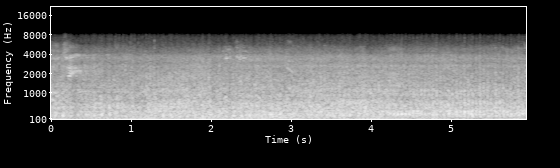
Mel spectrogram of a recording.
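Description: Rotor noise from a U.S. Marine Corps MV-22 Osprey tiltrotor hovering low with its nacelles tilted up, together with a second helicopter: a steady, loud drone with a fast low beat in the first couple of seconds.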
